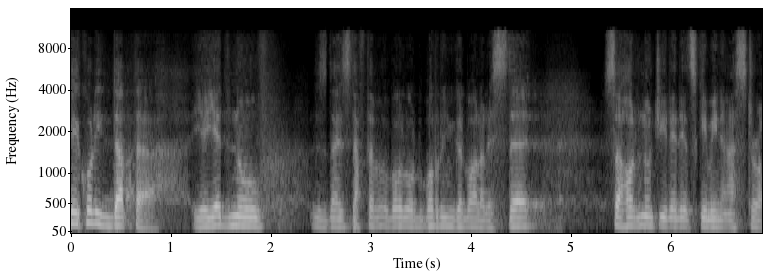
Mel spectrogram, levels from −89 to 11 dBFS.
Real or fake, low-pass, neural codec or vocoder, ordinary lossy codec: fake; 10.8 kHz; codec, 16 kHz in and 24 kHz out, 0.4 kbps, LongCat-Audio-Codec, fine tuned four codebook decoder; MP3, 64 kbps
